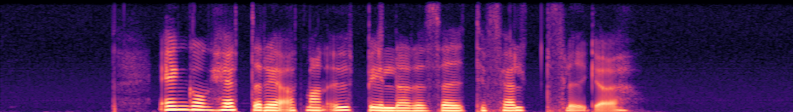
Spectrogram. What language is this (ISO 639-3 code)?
swe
